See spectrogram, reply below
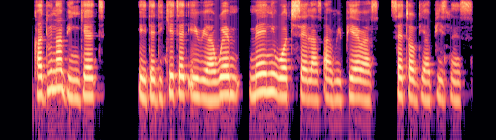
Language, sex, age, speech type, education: Nigerian Pidgin, female, 15-29, spontaneous, tertiary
